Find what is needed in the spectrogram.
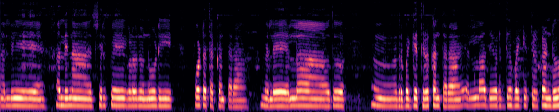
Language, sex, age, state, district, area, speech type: Kannada, female, 30-45, Karnataka, Vijayanagara, rural, spontaneous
